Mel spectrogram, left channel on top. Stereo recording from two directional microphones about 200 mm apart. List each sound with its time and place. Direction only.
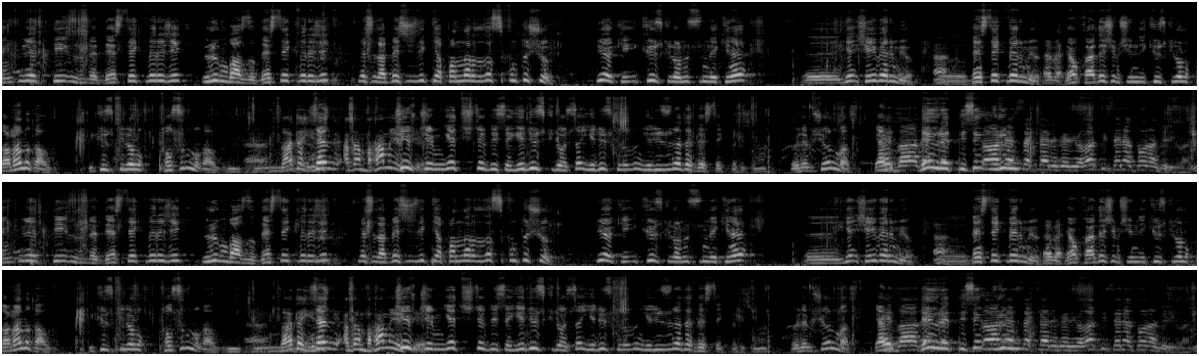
0.0 s a man's voice: 5° left (ahead or behind)
14.7 s a man's voice: 25° right (ahead or behind)
15.9 s a man's voice: 10° left (ahead or behind)
22.0 s speech: centre (ahead or behind)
